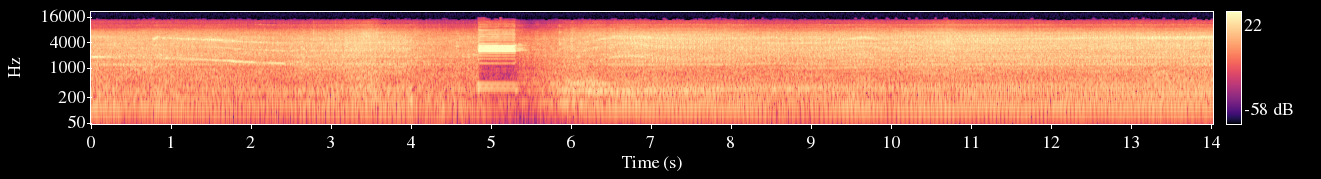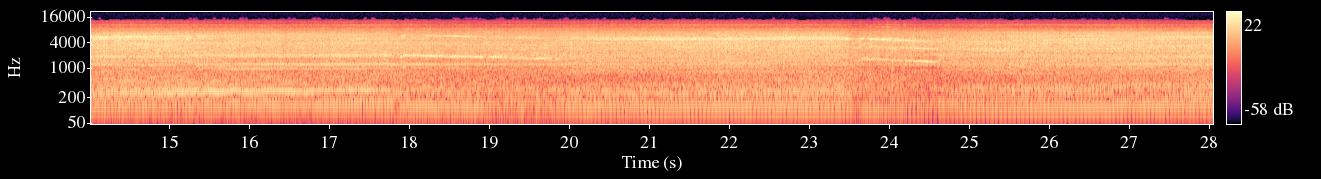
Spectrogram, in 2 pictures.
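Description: Royal Enfield Interceptor 650's parallel-twin engine running steadily on the move. A vehicle horn honks once, loudly and briefly, about five seconds in.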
